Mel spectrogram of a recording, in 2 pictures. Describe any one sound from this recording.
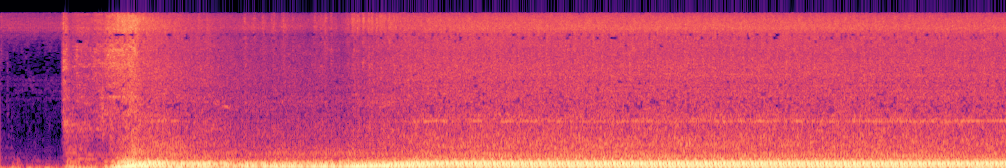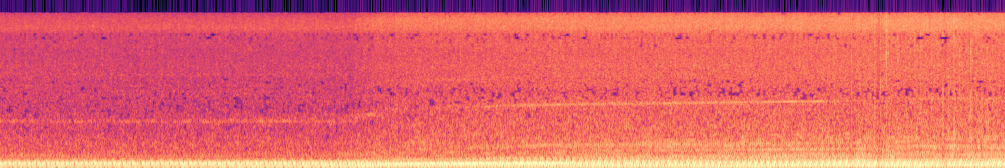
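An airboat engine starts up and roars loudly.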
